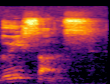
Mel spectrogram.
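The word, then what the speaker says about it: nuance: 보통 우리는 뉘앙스라는 말 쓰지. 외래어로. 굉장히 그 묘한 뉘앙스가 느껴지는데 할 때 그 뉘앙스. 영어식 발음은 nuisance.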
